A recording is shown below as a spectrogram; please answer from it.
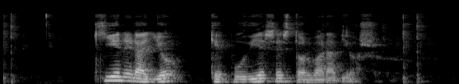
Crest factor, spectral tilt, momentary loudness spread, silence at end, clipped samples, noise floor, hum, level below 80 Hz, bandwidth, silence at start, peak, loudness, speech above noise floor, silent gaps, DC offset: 20 dB; -5.5 dB/octave; 24 LU; 0.35 s; under 0.1%; -50 dBFS; none; -62 dBFS; 11.5 kHz; 0.05 s; -6 dBFS; -24 LUFS; 27 dB; none; under 0.1%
